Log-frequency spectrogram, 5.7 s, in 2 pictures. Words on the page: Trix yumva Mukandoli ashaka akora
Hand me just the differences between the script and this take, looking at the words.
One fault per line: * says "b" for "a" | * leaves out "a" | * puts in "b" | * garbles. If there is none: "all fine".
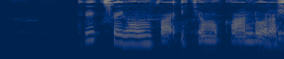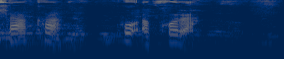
* puts in "icyo"
* puts in "ko"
